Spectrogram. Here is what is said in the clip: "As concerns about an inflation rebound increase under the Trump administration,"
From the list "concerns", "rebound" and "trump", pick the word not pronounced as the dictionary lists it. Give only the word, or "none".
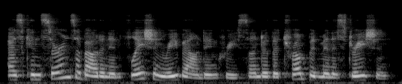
none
